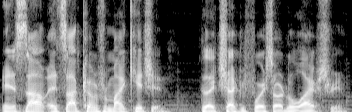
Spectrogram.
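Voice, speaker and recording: Laid-back young man with a lowish voice. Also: fast talker, soft background music. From United States. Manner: relaxed, rambling, frequent ums and likes. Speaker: crypto livestream host. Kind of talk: casual livestream chat answering viewers. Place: room at home.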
